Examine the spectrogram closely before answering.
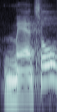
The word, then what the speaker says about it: mantle: Mantle. You can pronounce it mantle with a T, or you can make the T silent and say mantle.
